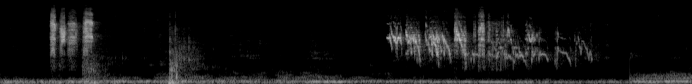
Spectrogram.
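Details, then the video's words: Happy budgie chirping: a short burst of harsh chirps, a click, then a longer stretch of rapid warbling chatter with quick up-and-down notes, over a faint low hum. "happy budgie chirping sound"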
